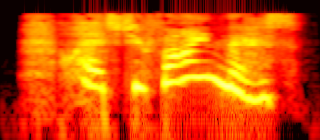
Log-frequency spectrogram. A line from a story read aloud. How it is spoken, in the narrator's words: she gasped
